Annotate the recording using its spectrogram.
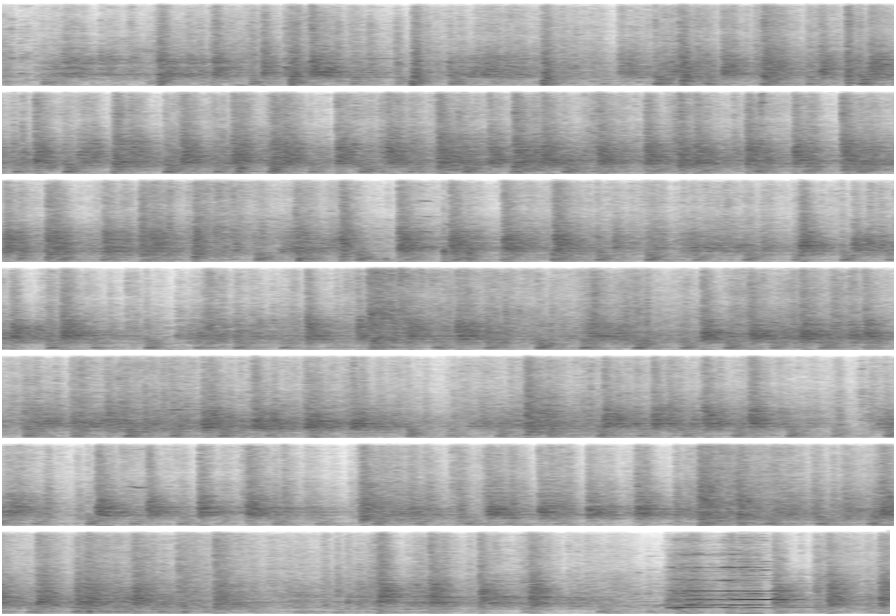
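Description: Several players beating on scrap metal with handheld strikers in an improvised percussion jam: a dense, continuous rattle of rapid metallic taps and clanks, many strikes a second, easing briefly now and then.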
